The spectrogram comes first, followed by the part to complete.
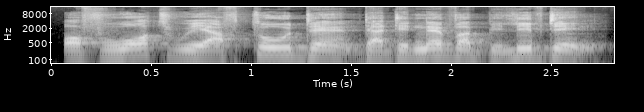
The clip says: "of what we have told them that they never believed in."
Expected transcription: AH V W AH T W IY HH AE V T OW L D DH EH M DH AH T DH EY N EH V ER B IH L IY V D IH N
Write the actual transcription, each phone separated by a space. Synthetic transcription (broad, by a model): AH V W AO T W IY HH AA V T OW L D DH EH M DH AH T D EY N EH V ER B IH L IY V D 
